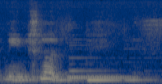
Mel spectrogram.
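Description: Acoustic guitar music playing held notes, with a voice over it.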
